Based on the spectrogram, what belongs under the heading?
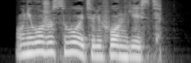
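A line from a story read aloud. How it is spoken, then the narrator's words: Lazy mutter through teeth. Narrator (Russian): лениво процедил офицер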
